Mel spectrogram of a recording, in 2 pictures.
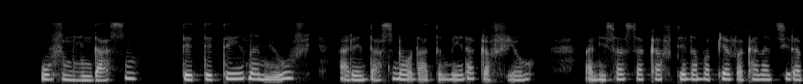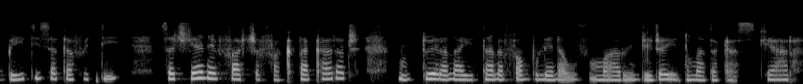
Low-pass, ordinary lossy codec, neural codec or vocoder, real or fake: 7.2 kHz; Opus, 16 kbps; codec, 16 kHz, 16 kbps, FunCodec, trained on Chinese and English, 50 frames a second; fake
